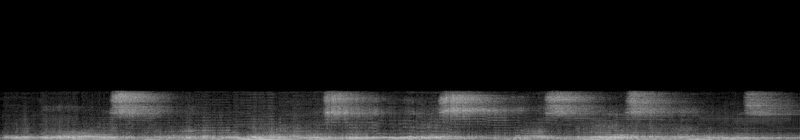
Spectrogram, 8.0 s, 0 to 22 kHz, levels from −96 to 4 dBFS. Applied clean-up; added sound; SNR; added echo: neural separator model SepFormer DNS4.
